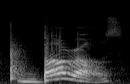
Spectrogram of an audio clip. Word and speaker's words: borough: those are the five boroughs of New York City there's all the five boroughs of New York City and there it makes the sound oh those are the five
